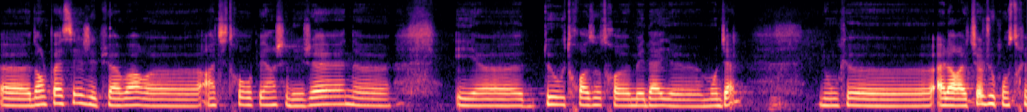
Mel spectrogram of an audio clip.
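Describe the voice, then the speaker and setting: Her dark, mellow tone held in monotone, flat intonation, a woman with a medium pitch speaks at a fairly slow pace. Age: 20s. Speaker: karate athlete. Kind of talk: interview. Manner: hesitant, many fillers.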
